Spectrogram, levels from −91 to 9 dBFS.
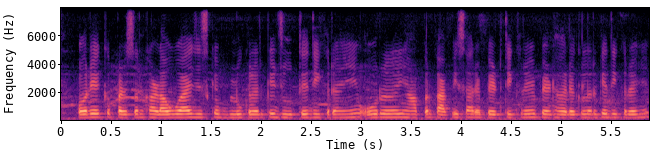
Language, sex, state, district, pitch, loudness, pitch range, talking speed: Hindi, female, Uttar Pradesh, Jyotiba Phule Nagar, 235 Hz, -17 LUFS, 230-245 Hz, 315 wpm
